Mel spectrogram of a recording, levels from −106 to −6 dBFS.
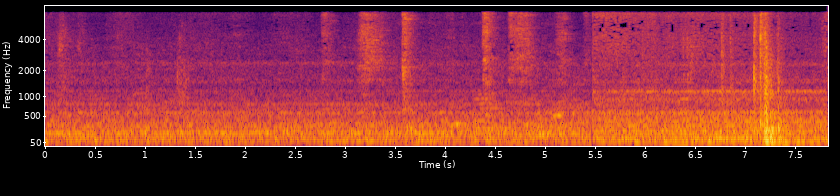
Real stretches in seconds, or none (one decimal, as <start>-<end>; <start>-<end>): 0.0-7.8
